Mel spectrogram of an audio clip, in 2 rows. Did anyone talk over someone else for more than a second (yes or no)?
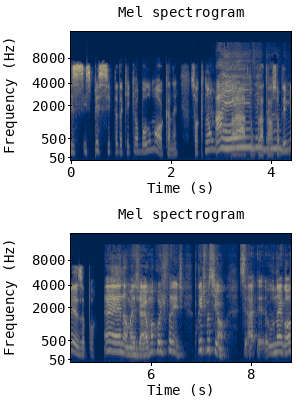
yes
